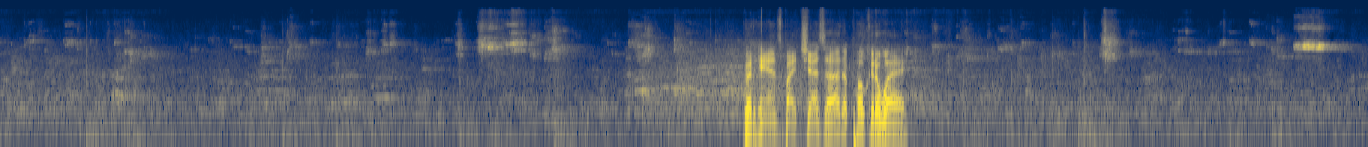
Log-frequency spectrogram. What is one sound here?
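Spectators murmur in an echoing gym.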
